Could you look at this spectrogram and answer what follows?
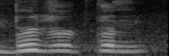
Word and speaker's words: Bridgerton: Why are you saying it like that? That's how it's spelled. There's no second R. You say Bridgerton.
